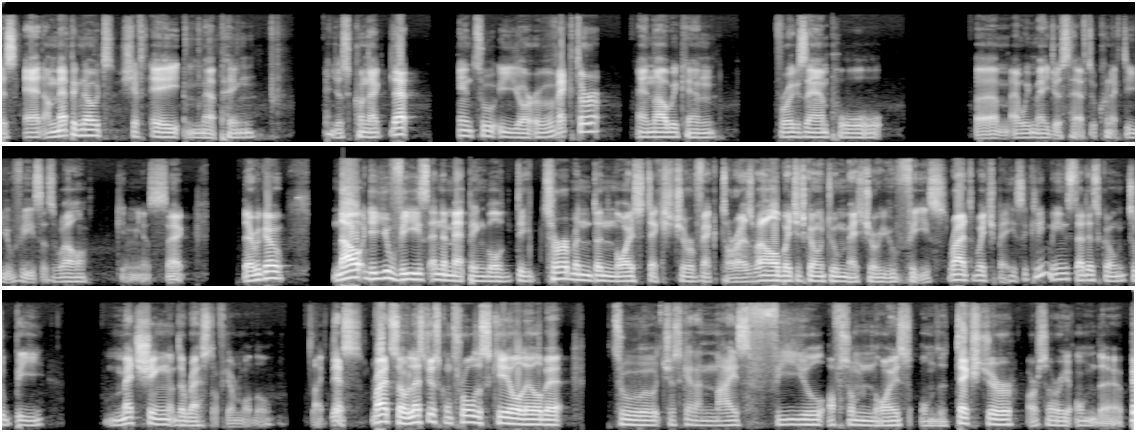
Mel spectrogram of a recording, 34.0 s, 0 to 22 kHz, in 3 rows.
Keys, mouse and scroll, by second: 0.2 middle click, 0.9 shift+a, 2.4 p, 4.7 click, 5.3 click, 9.5 middle click, 9.9 middle click, 10.6 middle click, 11.1 middle click, 12.4 click, 13.7 click, 16.4 click, 18.4 click, 26.3 middle click, 27.0-28.9 shift+drag, 29.2 shift+middle click, 30.0 click, 30.8-32.5 drag, 32.9 shift+middle click.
